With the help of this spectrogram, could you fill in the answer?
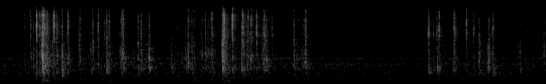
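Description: A pink plastic slim keyboard with white keys is typed on with two hands and long nails. Fast, bright, clicky keystrokes come in bursts, with a pause of about a second before a final flurry.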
